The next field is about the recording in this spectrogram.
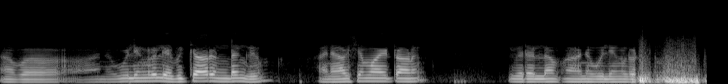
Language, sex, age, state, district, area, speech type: Malayalam, male, 60+, Kerala, Wayanad, rural, spontaneous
